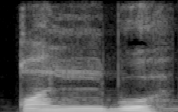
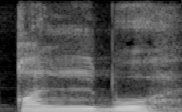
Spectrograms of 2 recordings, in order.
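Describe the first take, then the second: Both takes have the same delivery.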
